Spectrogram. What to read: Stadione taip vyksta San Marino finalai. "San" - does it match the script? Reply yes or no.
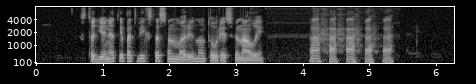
yes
